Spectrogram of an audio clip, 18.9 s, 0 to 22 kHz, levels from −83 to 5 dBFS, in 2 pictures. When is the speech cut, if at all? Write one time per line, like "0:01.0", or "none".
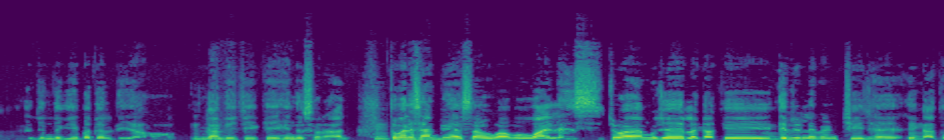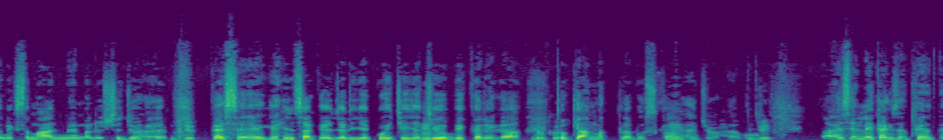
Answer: none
